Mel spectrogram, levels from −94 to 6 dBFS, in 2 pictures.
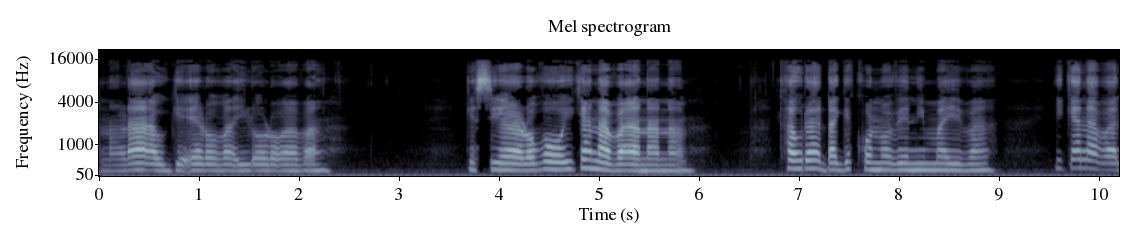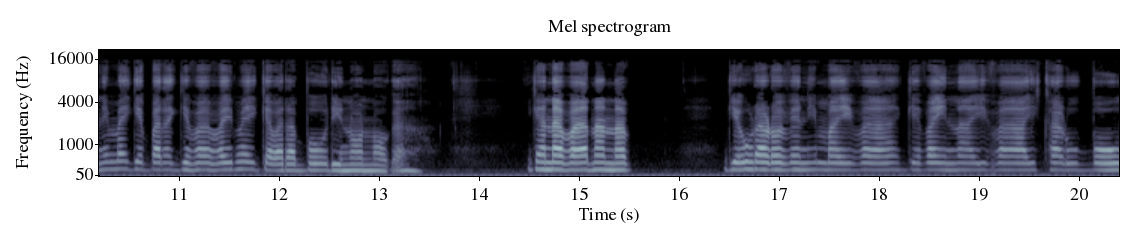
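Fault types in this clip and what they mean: No technical faults can be heard anywhere in the recorded speech, and the signal stays steady and intact throughout.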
